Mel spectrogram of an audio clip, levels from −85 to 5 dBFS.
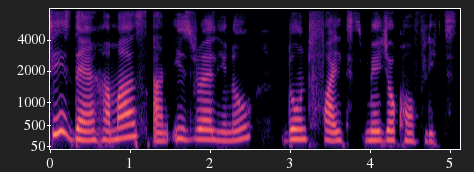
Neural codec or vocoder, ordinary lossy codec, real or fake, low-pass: codec, 16 kHz, 6 kbps, DAC; none; fake; none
